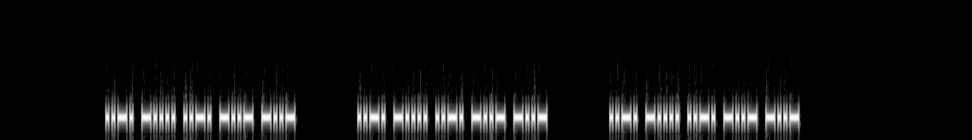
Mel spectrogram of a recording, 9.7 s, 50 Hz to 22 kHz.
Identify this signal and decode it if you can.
Morse code, heard as a keyed tone, about 37 wpm, 700 Hz. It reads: F6FXX F6FXX F6FXX
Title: DXCC-100 Call Signs - 5 Characters - Repeated 3x - 40wpm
